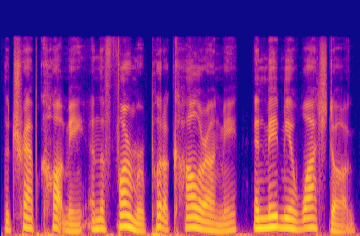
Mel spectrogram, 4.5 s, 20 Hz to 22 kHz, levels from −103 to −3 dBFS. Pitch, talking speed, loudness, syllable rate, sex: 145 Hz, 225 wpm, -16 LUFS, 4.8 syllables/s, male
